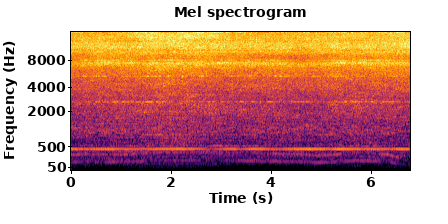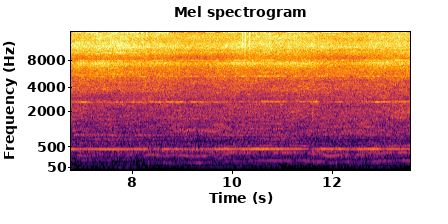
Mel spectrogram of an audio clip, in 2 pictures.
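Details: Kenmore PowerPath System vacuum on living-room carpet, just acquired: steady roar with a wavering motor whine, an uneven flutter and a long wind-down. Tired motor; the brush roll needs work and the slack belt needs changing, so it needs a basic service.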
